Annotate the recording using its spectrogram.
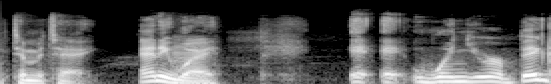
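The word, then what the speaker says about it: Timothée: bardem um and timothy by the way it's timothee but whatever we'll go with timothy um charlemagne uh chalamet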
